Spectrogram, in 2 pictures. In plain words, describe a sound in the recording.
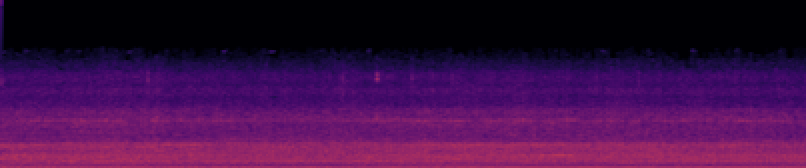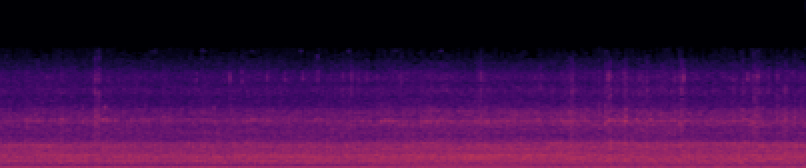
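Tyres crunch over sand and gravel.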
